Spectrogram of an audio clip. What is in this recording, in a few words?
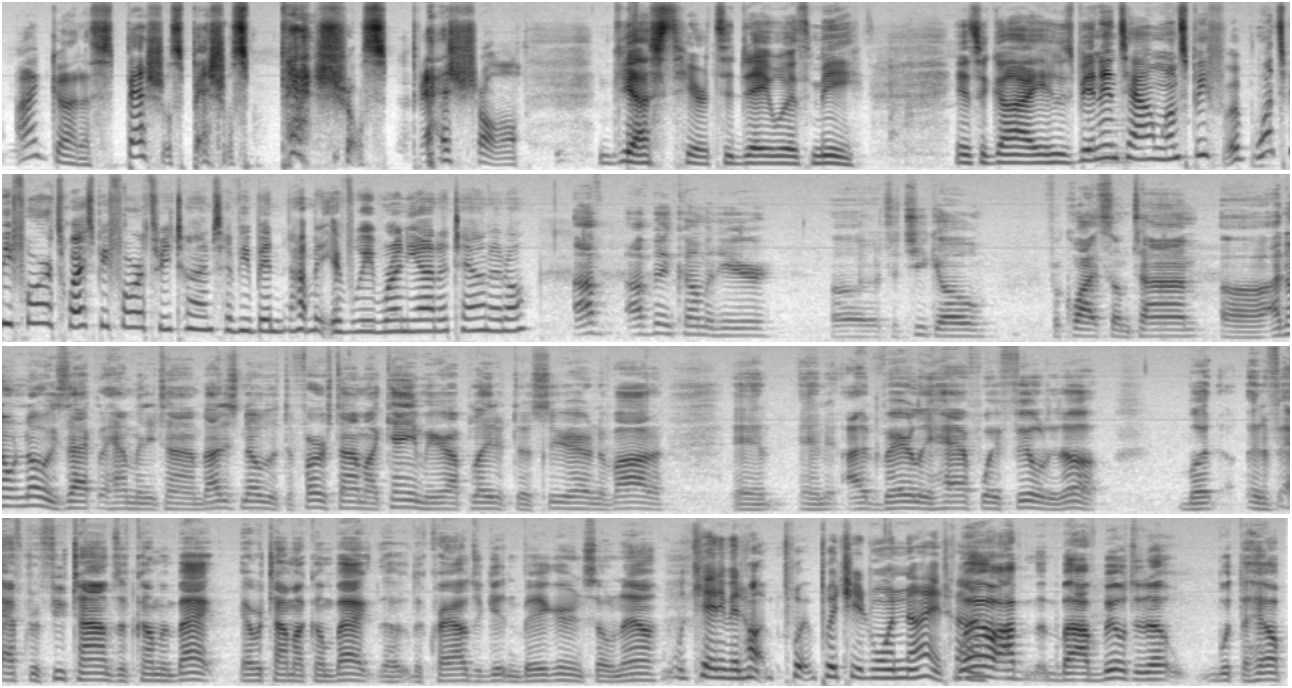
interview; Ocean of Rock and Roll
